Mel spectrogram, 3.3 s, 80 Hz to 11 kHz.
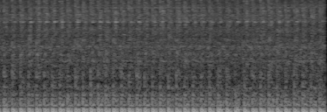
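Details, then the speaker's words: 1984 Honda ATC200S single-cylinder engine at cold start, after recoil starter repair; even, quick thumping idle with a steady beat, no misses or knocks, no smoke; normal cold idle. "got no smoke. I mean, nothing. Yeah, this was, obviously it's a cold start. Still cold, obviously."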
